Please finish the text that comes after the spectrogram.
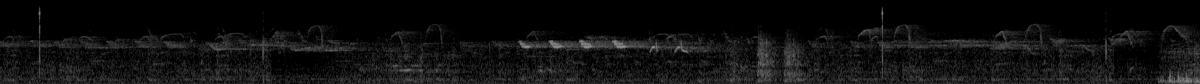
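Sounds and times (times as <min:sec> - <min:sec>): small birds chirping: 0:00.0 - 0:12.0
whistled bird notes: 0:00.0 - 0:12.0.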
